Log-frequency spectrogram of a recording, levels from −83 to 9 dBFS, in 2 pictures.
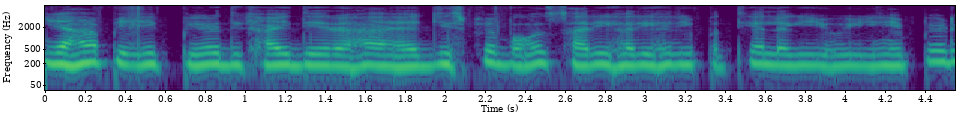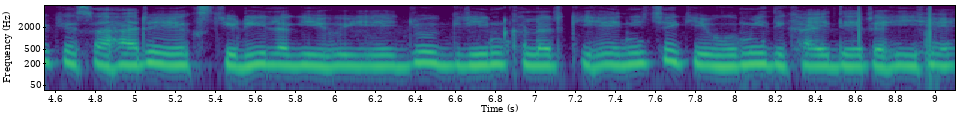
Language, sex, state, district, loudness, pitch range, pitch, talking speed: Hindi, male, Bihar, East Champaran, -24 LUFS, 175-190 Hz, 180 Hz, 235 wpm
